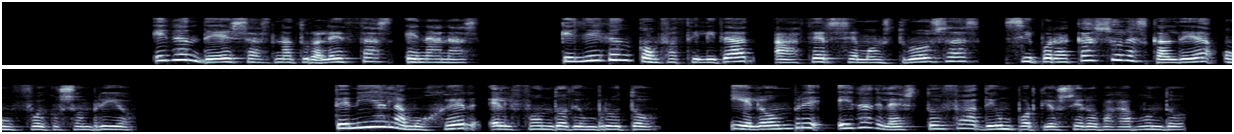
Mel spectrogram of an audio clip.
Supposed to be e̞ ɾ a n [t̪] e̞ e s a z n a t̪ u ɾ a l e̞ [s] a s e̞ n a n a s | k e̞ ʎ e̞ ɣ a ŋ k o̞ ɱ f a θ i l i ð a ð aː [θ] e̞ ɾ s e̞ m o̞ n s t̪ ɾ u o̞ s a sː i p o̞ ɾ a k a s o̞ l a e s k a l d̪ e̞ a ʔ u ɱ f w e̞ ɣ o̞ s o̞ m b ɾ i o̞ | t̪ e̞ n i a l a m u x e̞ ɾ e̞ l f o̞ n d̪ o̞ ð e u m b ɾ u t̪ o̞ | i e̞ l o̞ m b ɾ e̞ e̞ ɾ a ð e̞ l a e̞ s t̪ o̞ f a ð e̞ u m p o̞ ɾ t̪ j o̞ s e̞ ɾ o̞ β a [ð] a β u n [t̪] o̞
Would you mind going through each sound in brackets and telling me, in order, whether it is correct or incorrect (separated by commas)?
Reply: incorrect, incorrect, correct, incorrect, incorrect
